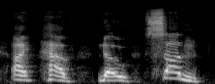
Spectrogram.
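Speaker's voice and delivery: father disowning his son; furious. A narrator's reading. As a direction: spit out each word slowly. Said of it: "bellowed Mister Crouch".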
